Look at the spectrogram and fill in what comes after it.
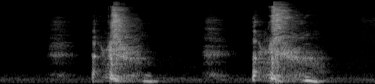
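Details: Man who sneezed repeatedly all day at home; partner hopes he is not getting a cold again. Two sneezes in quick succession, each a short catching in-breath followed by a sharp explosive burst.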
